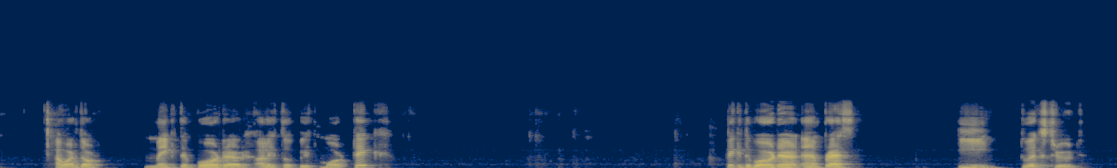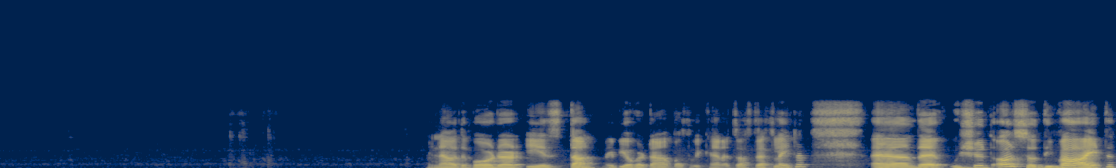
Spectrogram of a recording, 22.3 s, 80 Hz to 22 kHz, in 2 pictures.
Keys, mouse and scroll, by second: 1.2 middle click, 1.2 click, 1.2-1.6 scroll down 1, 2.4-3.4 shift+drag, 3.9-5.6 shift+drag, 5.6-7.0 middle drag, 7.0-8.4 scroll up 1, 9.0 e, 13.7-20.0 middle drag, 20.0 click, 20.5 middle click, 21.3 alt+scroll up 1, 21.6 scroll down 2, 21.9 middle click.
